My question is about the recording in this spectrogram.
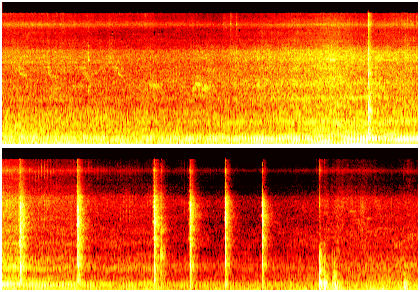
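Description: A wooden mallet strikes the back of a knife to drive it through a large fish on a wooden chopping block: about nine sharp knocks, roughly one a second, starting about halfway through. Before the knocks, a steady rumble of passing road traffic swells and fades.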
